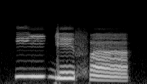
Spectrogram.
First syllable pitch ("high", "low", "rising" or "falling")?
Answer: high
